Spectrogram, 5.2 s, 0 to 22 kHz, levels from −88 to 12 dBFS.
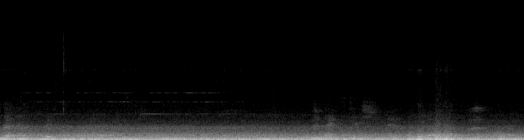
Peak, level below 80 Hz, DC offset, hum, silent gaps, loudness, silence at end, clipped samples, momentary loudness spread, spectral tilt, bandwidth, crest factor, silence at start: -2 dBFS; -28 dBFS; under 0.1%; none; none; -21 LUFS; 0 s; under 0.1%; 6 LU; -13 dB/octave; 3.1 kHz; 18 dB; 0 s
